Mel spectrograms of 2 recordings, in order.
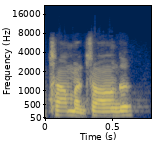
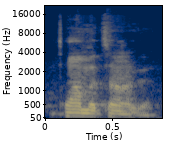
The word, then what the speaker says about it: Tama Tonga: Is it Tommy Tonga? I want to make sure I say it right. Tama Tonga. Tama Tonga.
